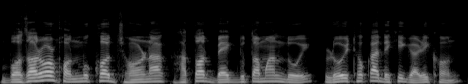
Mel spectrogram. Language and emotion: Assamese, neutral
